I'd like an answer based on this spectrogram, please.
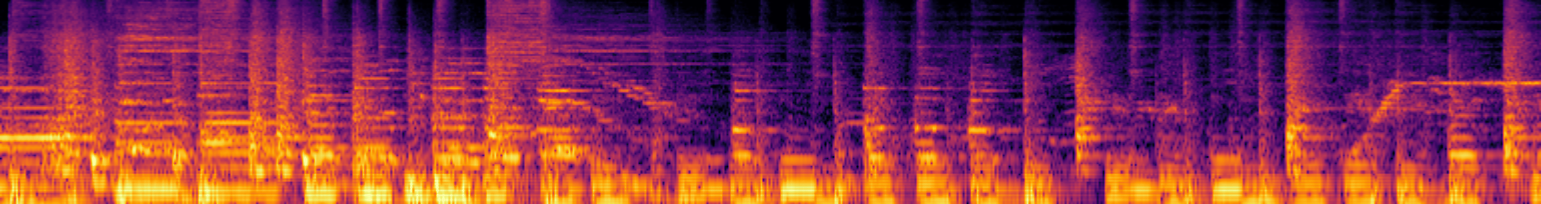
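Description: Live band playing an instrumental passage with no singing: electric guitar, bass guitar, drum kit and electric keyboard. A high note is held near the end.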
